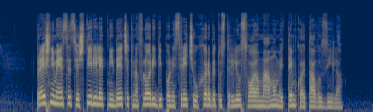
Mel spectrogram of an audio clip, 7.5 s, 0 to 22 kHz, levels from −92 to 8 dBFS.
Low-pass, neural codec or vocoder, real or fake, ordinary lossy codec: 14.4 kHz; vocoder, 48 kHz, 128 mel bands, Vocos; fake; none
